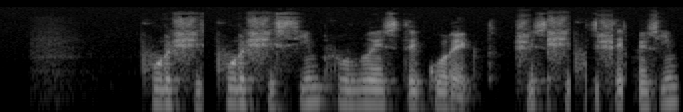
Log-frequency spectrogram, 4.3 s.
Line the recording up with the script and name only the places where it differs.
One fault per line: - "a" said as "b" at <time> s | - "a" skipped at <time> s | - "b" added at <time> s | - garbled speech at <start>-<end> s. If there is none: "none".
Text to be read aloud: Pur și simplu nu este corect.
- "pur și" added at 1.3 s
- garbled speech at 3.2-4.2 s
